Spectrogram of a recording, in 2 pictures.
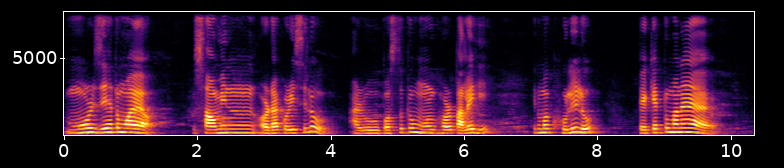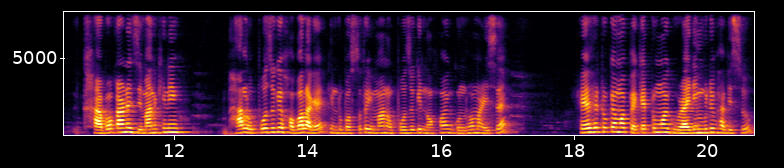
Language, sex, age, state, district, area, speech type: Assamese, female, 45-60, Assam, Dhemaji, rural, spontaneous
